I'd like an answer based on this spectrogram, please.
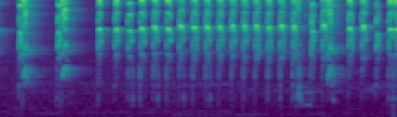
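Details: Juvenile American red squirrel behaving oddly; two loud harsh notes, then a regular chattering string of bright, high chirps at about four per second.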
